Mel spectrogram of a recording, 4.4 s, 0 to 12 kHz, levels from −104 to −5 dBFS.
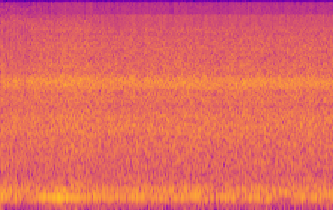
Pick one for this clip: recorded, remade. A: recorded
